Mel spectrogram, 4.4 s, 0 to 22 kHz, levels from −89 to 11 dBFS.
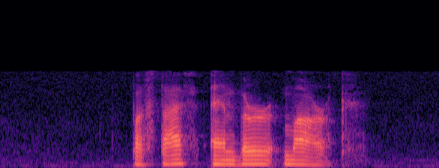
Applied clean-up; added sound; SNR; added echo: none; none; none; none.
